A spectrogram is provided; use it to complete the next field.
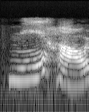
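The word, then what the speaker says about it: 你好: all of us okay nee hao right so niihau is hello so knee how we don't say it right it's too long because it's two third tones and third tone is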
